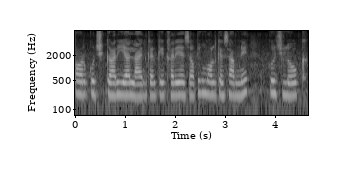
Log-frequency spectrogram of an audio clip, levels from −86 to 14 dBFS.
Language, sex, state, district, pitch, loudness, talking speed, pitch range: Hindi, female, Uttar Pradesh, Ghazipur, 220 Hz, -26 LUFS, 180 wpm, 215-235 Hz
